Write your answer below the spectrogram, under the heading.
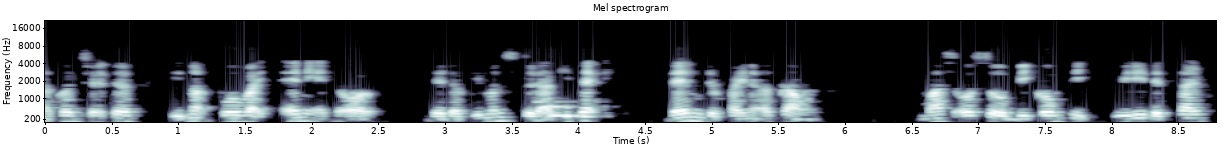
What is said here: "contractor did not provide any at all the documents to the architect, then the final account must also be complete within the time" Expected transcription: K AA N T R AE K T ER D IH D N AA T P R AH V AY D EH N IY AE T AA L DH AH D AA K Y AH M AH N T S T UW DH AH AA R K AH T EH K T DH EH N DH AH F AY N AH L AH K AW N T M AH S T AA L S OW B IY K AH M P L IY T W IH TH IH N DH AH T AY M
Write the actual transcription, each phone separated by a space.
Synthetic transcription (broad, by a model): K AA N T R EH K T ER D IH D N AA T P R AH V AY D EH N IY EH T AA L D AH D AA K Y AH M AH N T S T UW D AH AA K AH T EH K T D EH N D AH F AY N AH L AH K AW N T M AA S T AA L S OW B IY K AH M P L IY T W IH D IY N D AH T AY M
